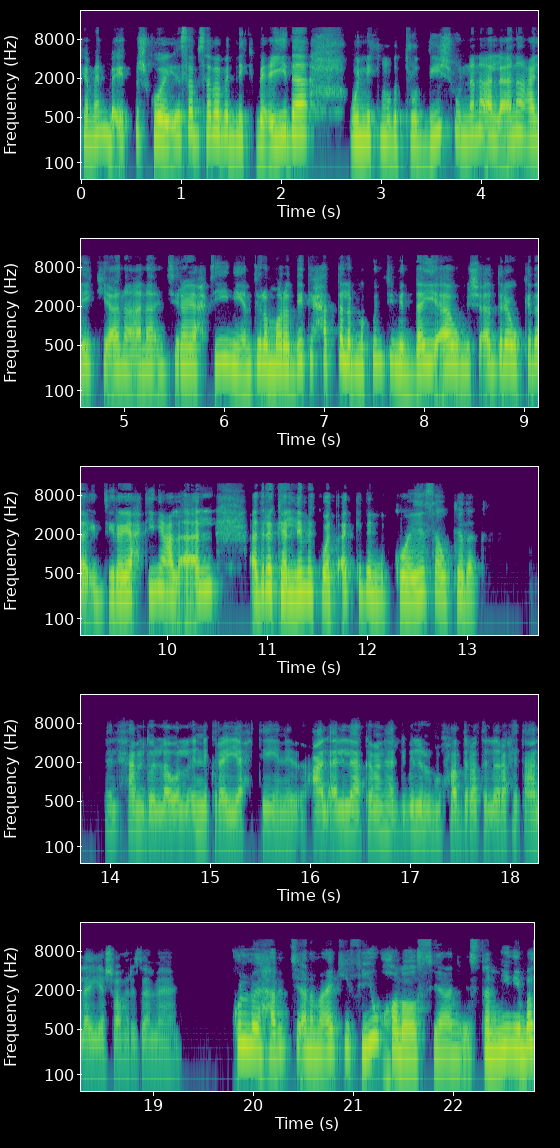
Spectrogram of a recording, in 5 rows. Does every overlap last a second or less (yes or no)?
yes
